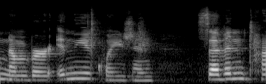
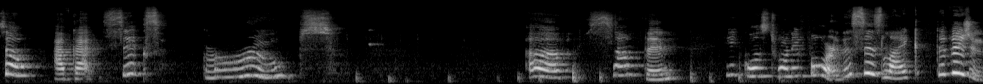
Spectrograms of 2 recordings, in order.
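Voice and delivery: high, kids' cartoon mouse character voice; 8 semitones higher than usual. Explaining a multiplication example to viewers, in a Mickey Mouse voice. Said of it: "I'm gonna try to talk like Mickey Mouse".

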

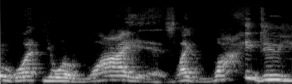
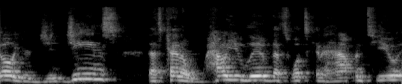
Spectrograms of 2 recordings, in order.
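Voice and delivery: normal talking voice

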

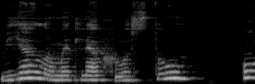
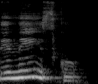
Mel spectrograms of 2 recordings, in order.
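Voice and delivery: raised, high-pitched calling out; 5 semitones higher, 6 dB louder than usual. Grandmother, out of oil while frying pancakes, is calling out to the boy. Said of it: "покликала бабуня".

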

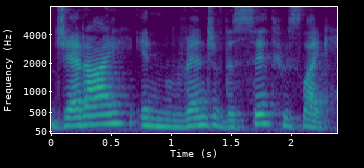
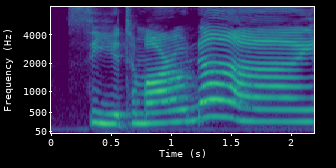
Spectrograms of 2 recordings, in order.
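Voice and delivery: very loud, very slow, fake-friendly cheer; 7 semitones higher, 10 dB louder than usual. A character calls after the narrator as he takes off, in a fake friendly voice. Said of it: "in a fake friendly voice".

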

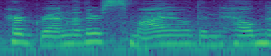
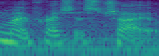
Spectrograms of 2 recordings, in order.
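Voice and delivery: usual speaking voice

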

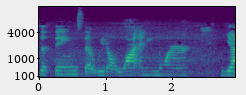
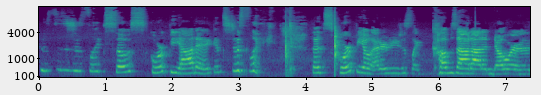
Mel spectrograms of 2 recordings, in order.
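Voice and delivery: laughing while talking, higher, louder; 7 semitones higher, 8 dB louder than usual. Speaker talks about Scorpio energy in the reading, laughing while talking. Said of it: "I'm sorry that I'm laughing".

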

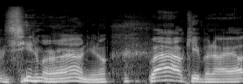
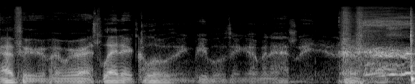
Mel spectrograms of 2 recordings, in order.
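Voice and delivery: very low, flat, deep, sleepy voice; 11 semitones lower, 11 dB quieter than usual. Showing how Norm talks when he gets real tired, imitating Norm's sleepy, tired voice. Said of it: "He gets like that sleepy voice".

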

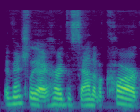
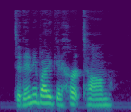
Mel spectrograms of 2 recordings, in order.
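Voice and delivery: usual speaking voice

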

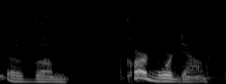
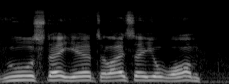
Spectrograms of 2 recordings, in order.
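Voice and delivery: put-on loud, booming Austrian-accented action-hero voice. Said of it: "I sound like Schwarzenegger".

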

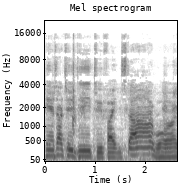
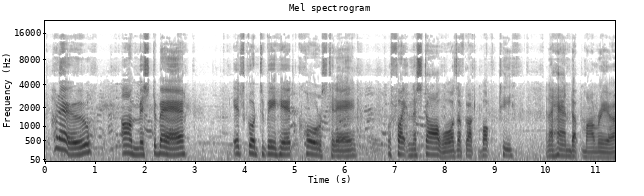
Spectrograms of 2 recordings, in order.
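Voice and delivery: loud, big, silly put-on puppet voice; 3 semitones higher, 6 dB louder than usual. Speaker gives a bear puppet a voice for a show at Kohl's, Mr. Bear puppet voice. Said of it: "Should I give him a voice?".

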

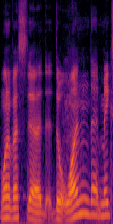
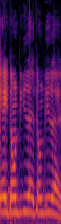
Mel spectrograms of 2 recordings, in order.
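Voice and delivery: mock frantic, panicky, pitched-up voice; 7 semitones higher than usual. Retelling how the other player panicked while building: imitating someone panicking. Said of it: "you were, like, panicking".

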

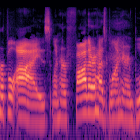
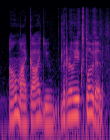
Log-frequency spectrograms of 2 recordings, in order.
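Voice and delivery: put-on dead flat deadpan, very quiet; 13 dB quieter than usual. Sharing a favorite line from the volume, quoting Yang, mock-deadpan.

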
